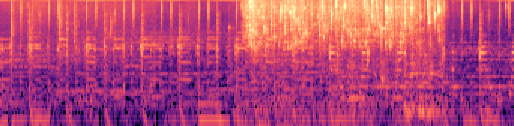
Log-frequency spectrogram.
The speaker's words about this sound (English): This is the kettle. Put some water in it.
